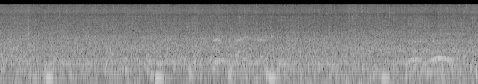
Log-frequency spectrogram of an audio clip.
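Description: Floodwater running steadily, with a soft low thud recurring about every second and a half.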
